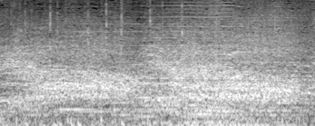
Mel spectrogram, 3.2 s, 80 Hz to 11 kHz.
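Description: A large crowd in the city of Reims, France, cheers and roars continuously, acclaiming the dauphin as he enters the city in July 1429, a dense wash of many voices shouting together at a steady, loud level with scattered higher cries rising above the din.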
